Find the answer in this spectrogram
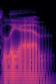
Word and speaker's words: Liam: i said hi liam as in lee um or lee imm and she chipped its liam like life and am liam why i see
